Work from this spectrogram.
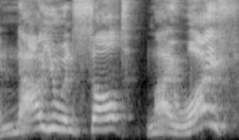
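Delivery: loud thundering voice. Voicing a creature holding a player overhead: booming voice. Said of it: "the voice just sort of boom out".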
